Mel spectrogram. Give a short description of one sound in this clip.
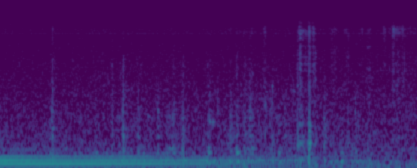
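An acoustic guitar plays a ringing chord that slowly fades.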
